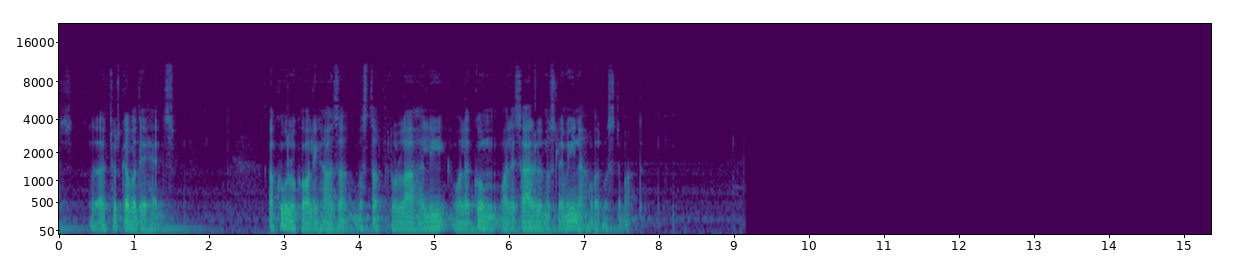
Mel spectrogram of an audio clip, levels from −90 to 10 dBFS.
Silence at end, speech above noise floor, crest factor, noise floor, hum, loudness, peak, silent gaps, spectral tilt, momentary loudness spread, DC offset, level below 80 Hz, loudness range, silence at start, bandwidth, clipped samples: 7.6 s; 33 dB; 22 dB; -66 dBFS; none; -33 LUFS; -14 dBFS; none; -8 dB/octave; 15 LU; under 0.1%; -48 dBFS; 7 LU; 0 s; 11 kHz; under 0.1%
